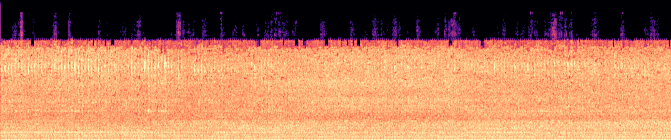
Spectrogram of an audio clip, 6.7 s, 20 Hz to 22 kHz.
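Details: Coleman Powermate 6560 generator, after the fix for running only on choke (carburetor gaskets had been in the wrong order; oil was overfull and smelled of gas), with a 1000 W heater connected but switched off while the bolt is adjusted toward 60 Hz at 120 V: steady drone holding one pitch, no hunting, misses or knocks; normal running.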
